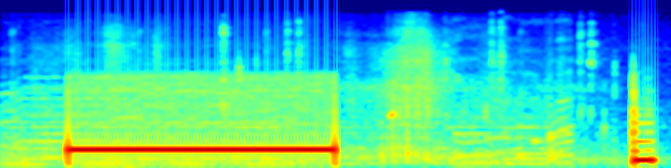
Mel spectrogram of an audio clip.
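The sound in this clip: A telephone ringing tone on an outgoing call sounds as one loud, steady mid-pitched tone for about two seconds. Quiet follows, then short electronic beeps near the end.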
